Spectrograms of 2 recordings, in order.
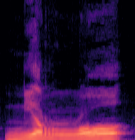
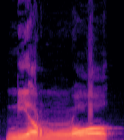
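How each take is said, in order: The two takes are said the same way.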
